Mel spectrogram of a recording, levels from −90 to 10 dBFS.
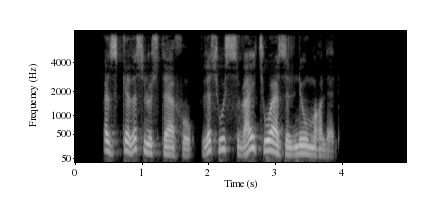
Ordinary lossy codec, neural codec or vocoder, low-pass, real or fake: Opus, 64 kbps; none; 7.2 kHz; real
